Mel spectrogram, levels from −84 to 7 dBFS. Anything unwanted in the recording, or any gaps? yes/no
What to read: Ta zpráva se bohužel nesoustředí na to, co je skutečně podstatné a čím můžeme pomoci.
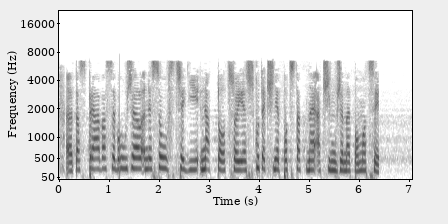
no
